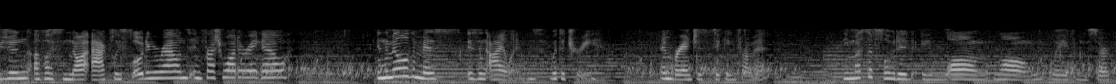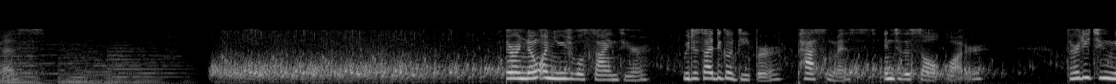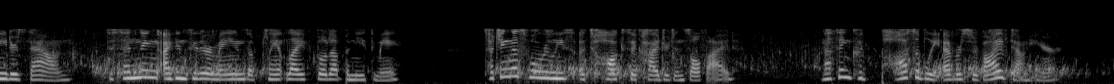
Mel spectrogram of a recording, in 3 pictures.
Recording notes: Monsters of May was a mini-series anthology recorded in May. We here at Retrospection Radio apologize for any sound balancing issues, or any other problems.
